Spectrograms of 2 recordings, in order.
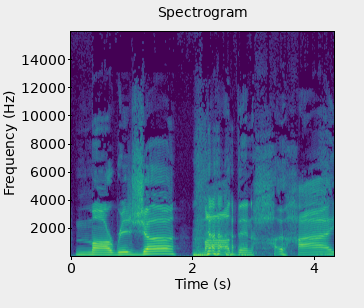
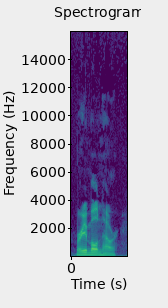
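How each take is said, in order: First: The name is said haltingly and the surname garbled. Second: The name is said smoothly with the full surname. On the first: The speaker calls it wrong. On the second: The speaker calls it right.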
